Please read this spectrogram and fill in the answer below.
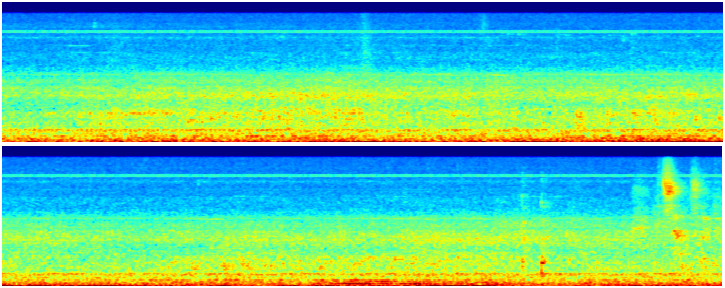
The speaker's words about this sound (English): I think that's a motor. What the fuck is it? It's the refrigerator, okay? Can we move the microphone closer to the refrigerator?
